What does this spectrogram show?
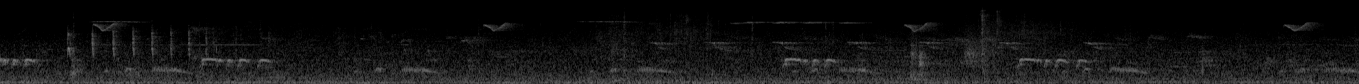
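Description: Several wild birds calling over a steady background hiss: a short wavering phrase repeated every few seconds, a high, quick whistle that dips and rises about four times, and scattered lower short notes. A brief run of fast clicks comes about a second in.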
